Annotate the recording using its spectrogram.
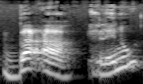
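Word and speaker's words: בָּאָה אֵלֵינוּ: Ba elenu, faut dire ba'a elenu, ta'amo bebet, l'accent tonique il est sur la première partie du mot ba'a elenu, les filles chez ubelashon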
